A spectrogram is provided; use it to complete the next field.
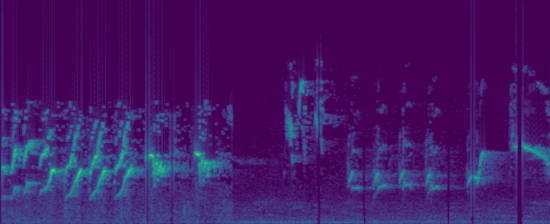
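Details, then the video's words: Oriental magpie-robin giving a fast run of rising whistled notes, then a pause and a series of separate sweeping whistles and short chirps, loud and clear over a faint low hum. "เสียงนกกางเขนบ้าน Oriental magpie robin sounds"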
